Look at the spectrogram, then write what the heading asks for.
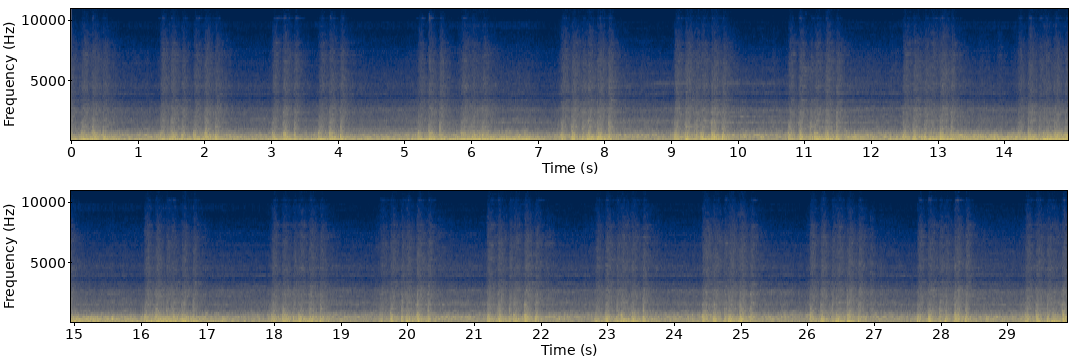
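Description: Freight train cars rolling past at close range, their wheels clacking over rail joints in a steady rhythm of about one clack a second, over a continuous rumble.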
